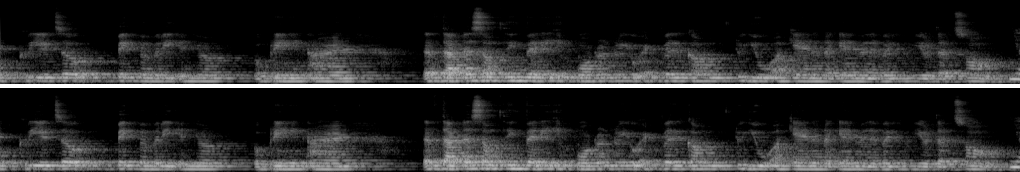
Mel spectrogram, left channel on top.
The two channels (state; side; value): normal; both; correlation 0.61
